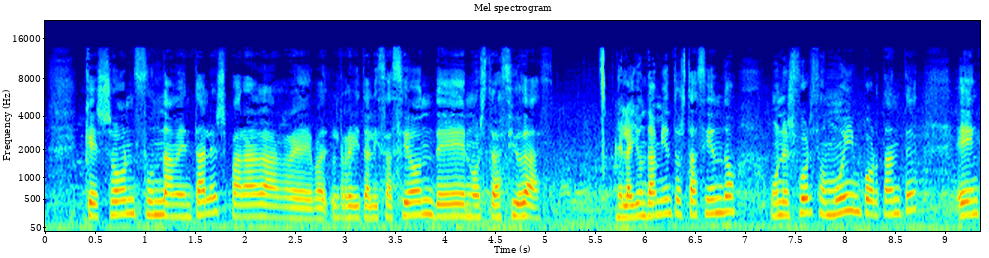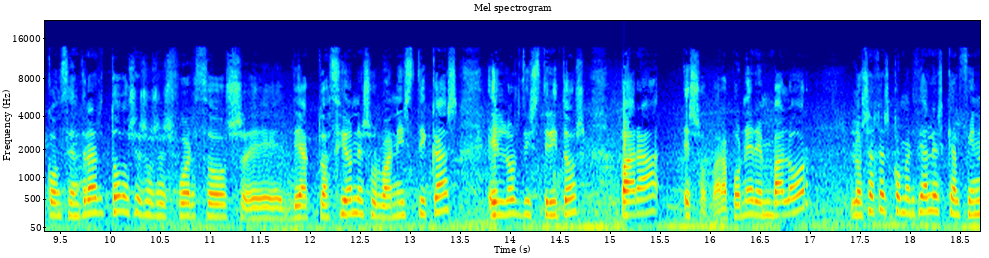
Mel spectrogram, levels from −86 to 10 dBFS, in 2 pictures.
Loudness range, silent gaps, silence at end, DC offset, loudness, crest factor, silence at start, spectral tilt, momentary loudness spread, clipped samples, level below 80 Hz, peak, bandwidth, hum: 1 LU; none; 0 s; under 0.1%; -20 LUFS; 20 dB; 0 s; -5 dB/octave; 7 LU; under 0.1%; -38 dBFS; 0 dBFS; 14 kHz; none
